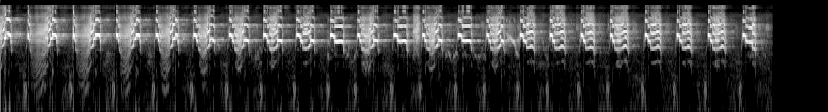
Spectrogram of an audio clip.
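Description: A caged barred rail (tikling) calling: a long run of loud, harsh, high-pitched notes repeated about three times a second, which cuts off suddenly near the end.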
